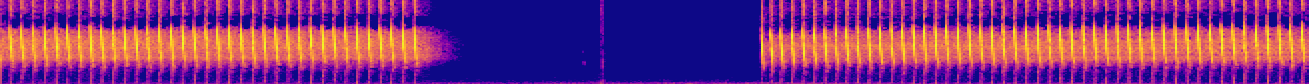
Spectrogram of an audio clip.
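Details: Training song of the ciblek kristal, a bar-winged prinia: a shrill, rapid ticking trill for three seconds, a silent pause with one faint click, then the same fast, even trill resumes.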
